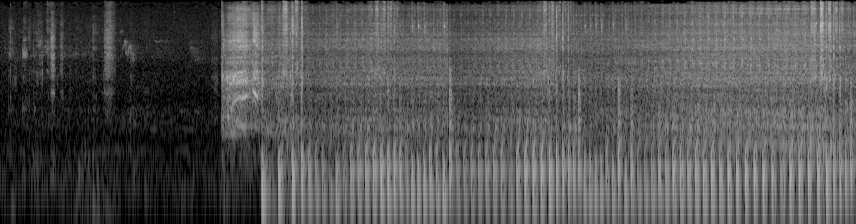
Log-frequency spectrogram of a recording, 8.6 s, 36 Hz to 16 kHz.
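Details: 2003 Royal Enfield 500 iron-barrel with new performance carburetor replacing stock, Gold Star muffler: fires after short crank, loose loping thump around two beats a second, slightly uneven; normal start-up and idle.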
